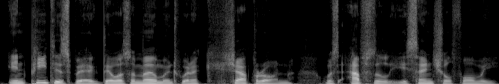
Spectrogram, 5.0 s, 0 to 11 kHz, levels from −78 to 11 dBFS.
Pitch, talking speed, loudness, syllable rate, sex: 125 Hz, 170 wpm, -22 LUFS, 6.3 syllables/s, male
